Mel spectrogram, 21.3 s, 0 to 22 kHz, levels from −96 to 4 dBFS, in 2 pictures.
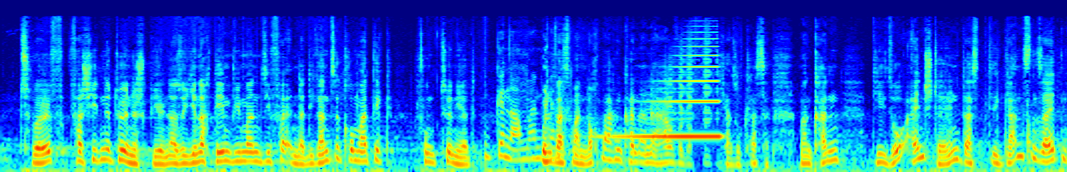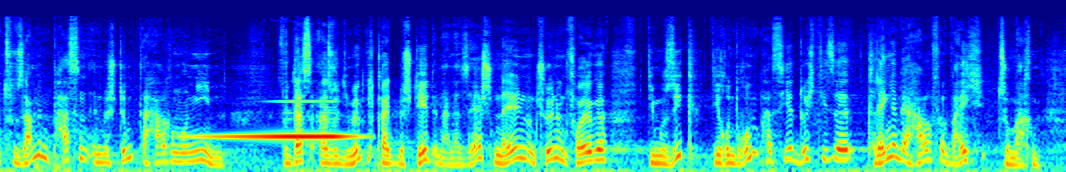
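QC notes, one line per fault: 5.87–7.25 s and 12.42–14.41 s, loudspeaker feedback squeal: a 740 Hz tone swells over about a second to roughly 10 dB, then 15 dB, above the sound as the mic-speaker loop exceeds unity gain. The spectrogram shows a brightening horizontal line, and the waveform shows a ballooning envelope.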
